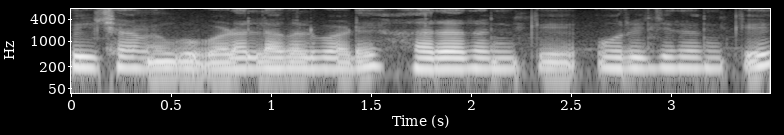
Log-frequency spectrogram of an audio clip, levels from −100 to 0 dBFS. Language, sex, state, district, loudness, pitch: Bhojpuri, female, Uttar Pradesh, Ghazipur, -16 LUFS, 175 Hz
